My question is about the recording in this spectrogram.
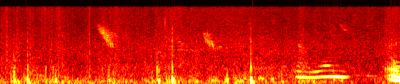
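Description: An outdoor lull with a few soft scattered clicks and knocks and two short falling bird chirps. About three seconds in comes a brief word in a higher, woman's voice.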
